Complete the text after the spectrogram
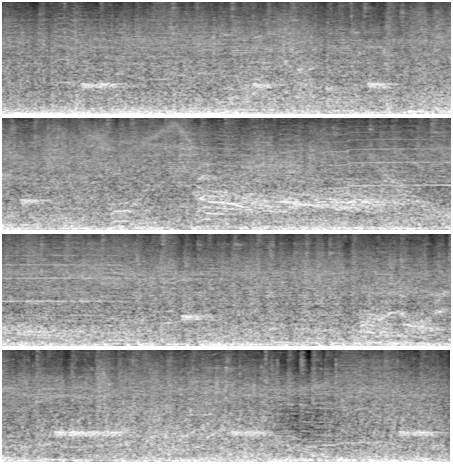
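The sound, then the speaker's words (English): Video-game combat with machine-gun fire and missiles: dense, loud, unbroken mechanical rattling mixed with crashing booms and clanks, sustained at high intensity throughout. “So he's shooting a machine gun across the sky while we try to clear out the weak ones to get magic power.”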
